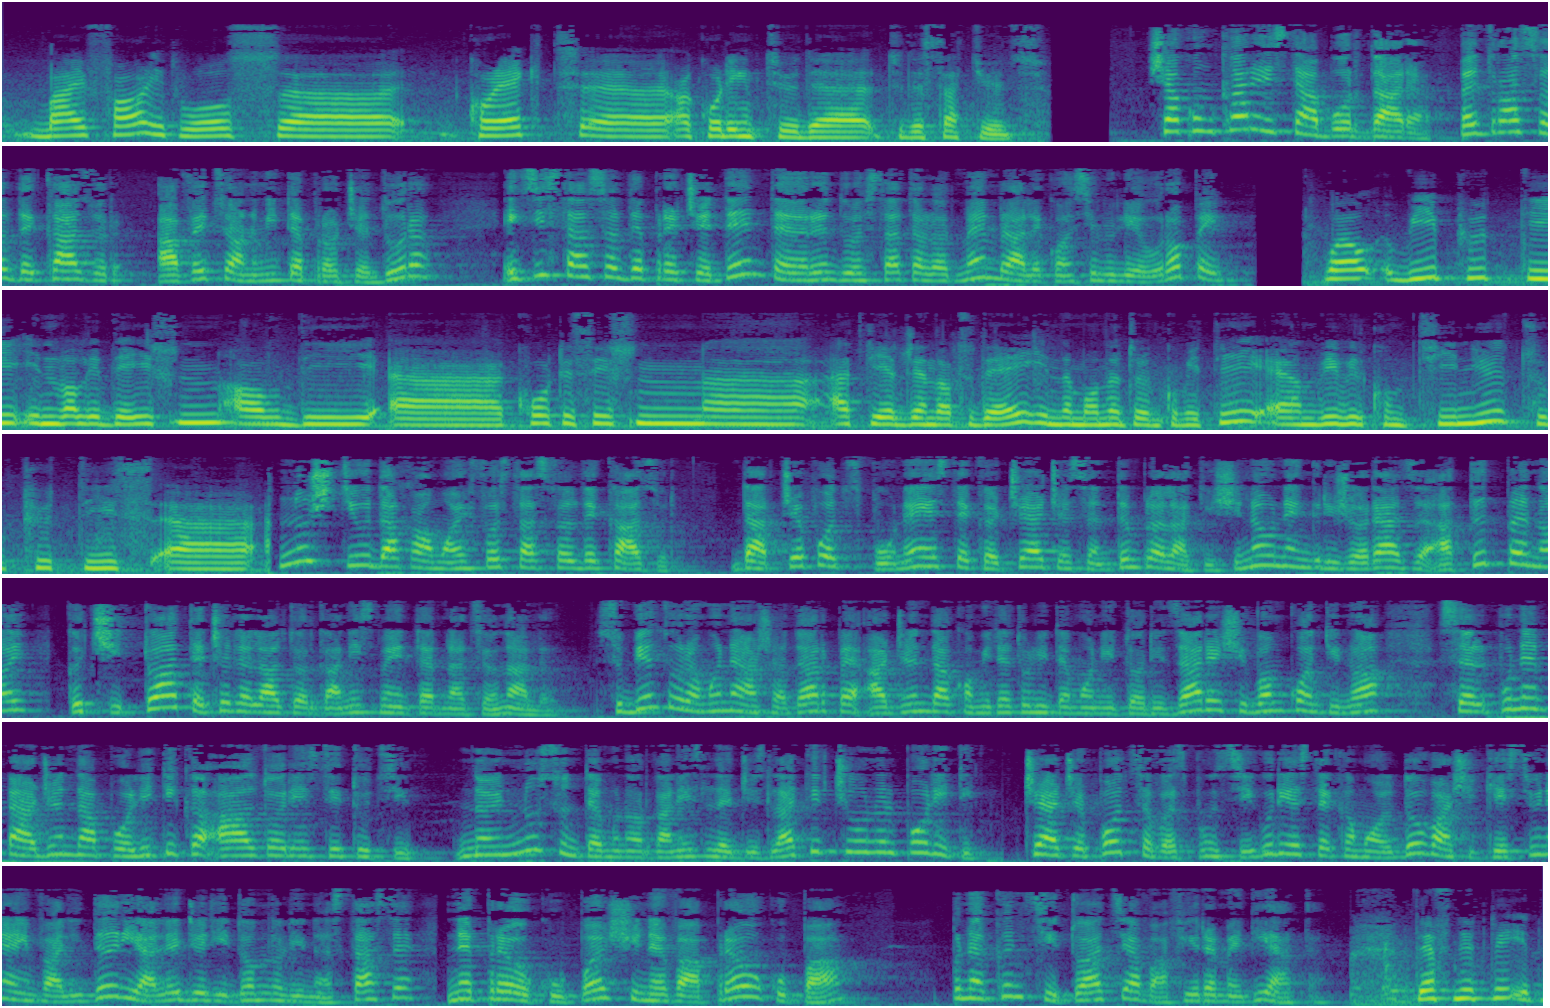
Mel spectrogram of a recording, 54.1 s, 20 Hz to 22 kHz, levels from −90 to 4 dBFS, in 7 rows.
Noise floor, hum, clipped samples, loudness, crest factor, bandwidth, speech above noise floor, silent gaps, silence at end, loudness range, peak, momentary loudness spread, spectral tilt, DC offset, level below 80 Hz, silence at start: -44 dBFS; none; under 0.1%; -16 LUFS; 16 dB; 11.5 kHz; 28 dB; 5.27-5.53 s, 14.01-14.22 s; 0 s; 7 LU; 0 dBFS; 10 LU; -5.5 dB/octave; under 0.1%; -44 dBFS; 0 s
